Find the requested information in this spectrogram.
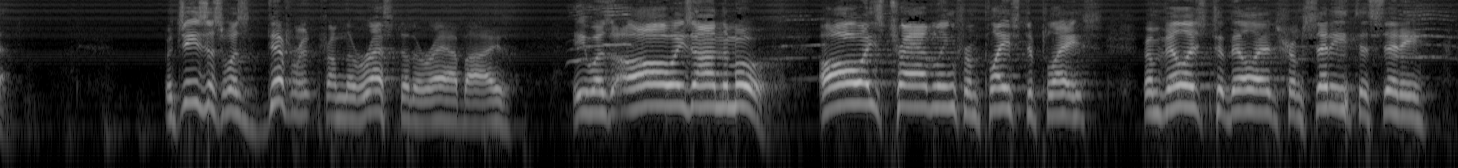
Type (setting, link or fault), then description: setting, large echoing room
